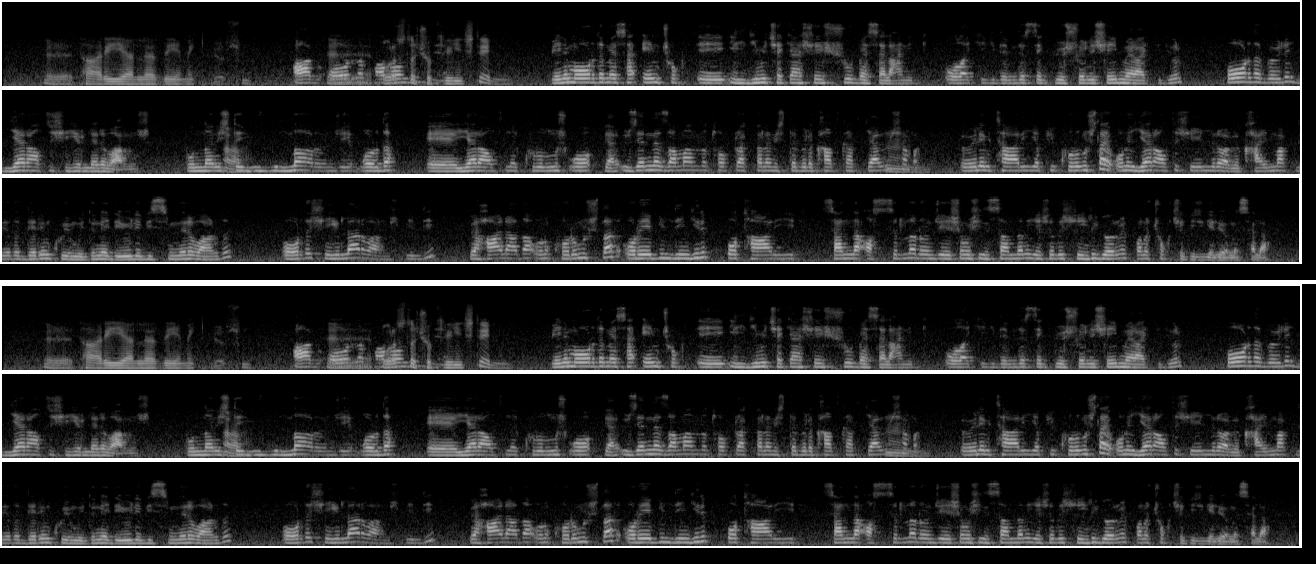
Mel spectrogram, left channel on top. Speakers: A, on the right (about 75°); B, on the left (about 35°).
A: e, tarihi yerlerde yemek yiyorsun
B: Abi orada
A: Ee,
B: balon
A: orası
B: değil
A: da çok
B: de
A: ilginç değil mi?
B: Benim orada mesela en çok e, ilgimi çeken şey şu mesela hani ola ki gidebilirsek diyor şöyle şeyi merak ediyorum. Orada böyle yeraltı şehirleri varmış. Bundan işte
A: Aa,
B: yüzyıllar önce orada e, yer altında kurulmuş o yani üzerine zamanla toprak falan işte böyle kat kat gelmiş
A: hmm.
B: ama öyle bir tarihi yapıyı kurmuşlar. ya, Onun yeraltı şehirleri var. Böyle Kaymaklı ya da derin kuyu muydu neydi öyle bir isimleri vardı. Orada şehirler varmış bildiğin ve hala da onu korumuşlar. Oraya bildiğin girip o tarihi senle asırlar önce yaşamış insanların yaşadığı şehri görmek bana çok çekici geliyor mesela.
